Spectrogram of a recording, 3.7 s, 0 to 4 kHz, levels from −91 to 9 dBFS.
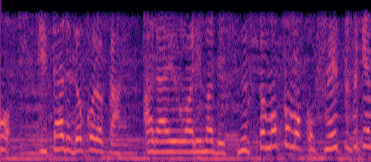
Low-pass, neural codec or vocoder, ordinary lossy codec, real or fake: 3.6 kHz; codec, 16 kHz, 8 kbps, FreqCodec, smaller model; none; fake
